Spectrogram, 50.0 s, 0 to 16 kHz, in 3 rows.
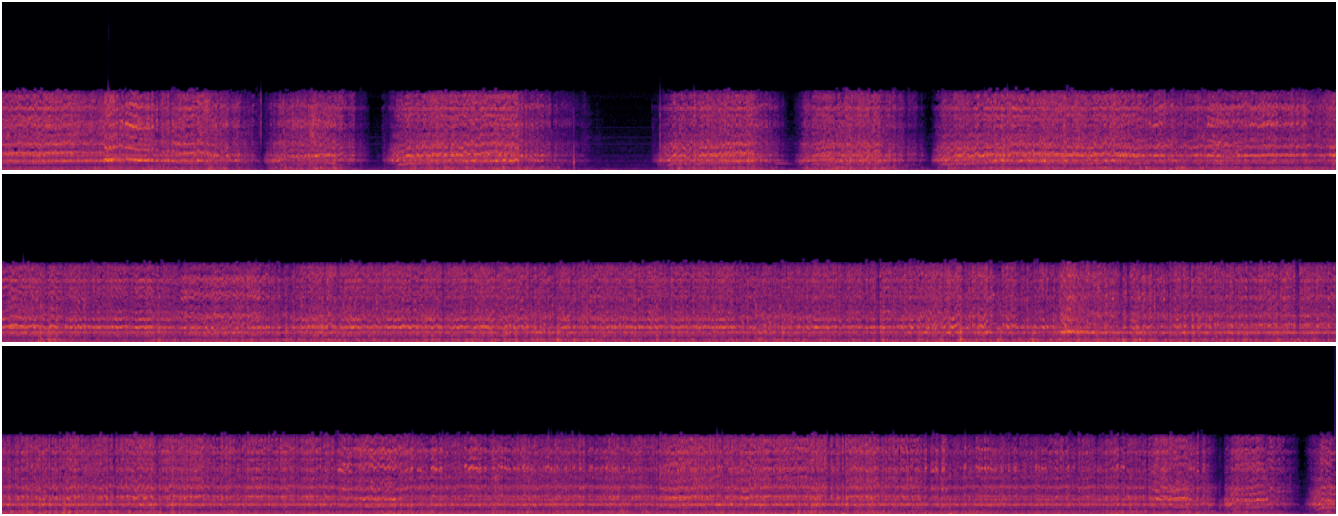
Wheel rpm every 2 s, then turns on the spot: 240, 140, 130, 70, 90, 90, 170, 200, 200, 200, 200, 200, 200, 200, 200, 230, 230, 230, 230, 230, 230, 230, 230, 230, 120.
none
